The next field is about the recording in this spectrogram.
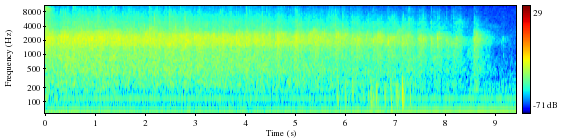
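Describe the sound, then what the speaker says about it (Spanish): Congregation clapping for Jesus during a church sermon, a sustained wash of many hands that is faint and distant and tapers slightly toward the end. "demos una ofrenda de palmas al Señor Jesús"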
